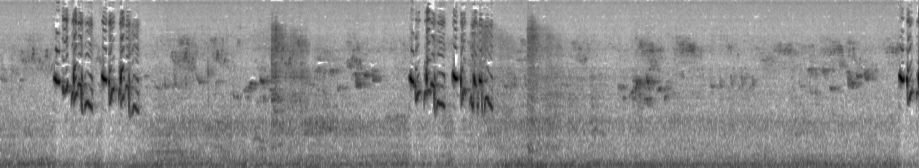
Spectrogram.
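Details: Bulbul giving a raw, unprocessed heavy-throated song: short bursts of warbled, chattering notes, two main phrases about four seconds apart with softer notes between, over a low background hum.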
